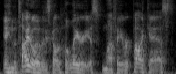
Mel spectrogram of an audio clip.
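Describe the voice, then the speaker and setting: A man's voice: medium pitch, a little fast, creaky, fairly bright tone. A man co-hosting a podcast in casual chat, telling stories animatedly and laughing often. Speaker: podcast co-host.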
